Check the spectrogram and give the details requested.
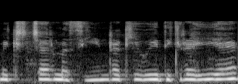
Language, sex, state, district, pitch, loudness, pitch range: Hindi, female, Jharkhand, Jamtara, 225 Hz, -13 LUFS, 220-230 Hz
